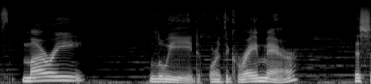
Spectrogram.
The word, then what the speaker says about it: Mari Lwyd: Number 4, and I'm totally going to mispronounce this. It's Mari Lwyd, or the Grey Mare.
